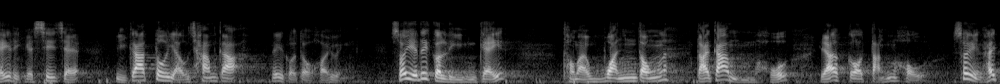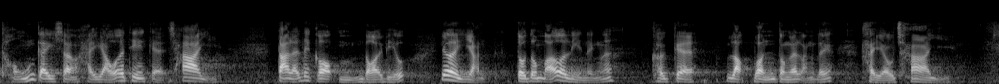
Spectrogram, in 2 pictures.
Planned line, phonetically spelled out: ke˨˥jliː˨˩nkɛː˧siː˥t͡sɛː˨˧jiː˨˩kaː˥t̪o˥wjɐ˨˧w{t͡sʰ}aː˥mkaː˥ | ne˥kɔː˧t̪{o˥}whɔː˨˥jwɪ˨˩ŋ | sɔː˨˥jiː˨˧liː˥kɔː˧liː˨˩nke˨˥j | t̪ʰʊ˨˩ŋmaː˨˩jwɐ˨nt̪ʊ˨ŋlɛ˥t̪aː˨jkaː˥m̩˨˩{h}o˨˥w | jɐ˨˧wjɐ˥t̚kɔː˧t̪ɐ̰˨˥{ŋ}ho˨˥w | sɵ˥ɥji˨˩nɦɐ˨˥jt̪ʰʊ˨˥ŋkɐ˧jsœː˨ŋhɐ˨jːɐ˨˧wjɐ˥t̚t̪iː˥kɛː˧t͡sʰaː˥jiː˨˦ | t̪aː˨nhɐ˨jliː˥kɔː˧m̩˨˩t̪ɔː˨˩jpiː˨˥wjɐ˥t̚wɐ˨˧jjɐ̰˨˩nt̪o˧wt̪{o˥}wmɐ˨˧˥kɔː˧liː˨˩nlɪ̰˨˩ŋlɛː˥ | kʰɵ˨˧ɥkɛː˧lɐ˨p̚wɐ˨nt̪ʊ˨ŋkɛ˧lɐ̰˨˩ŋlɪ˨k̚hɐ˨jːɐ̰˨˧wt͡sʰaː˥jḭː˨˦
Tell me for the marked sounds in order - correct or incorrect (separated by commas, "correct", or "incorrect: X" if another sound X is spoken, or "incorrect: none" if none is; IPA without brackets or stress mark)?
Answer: correct, incorrect: o˨, correct, correct, incorrect: o˧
